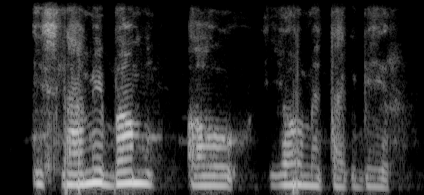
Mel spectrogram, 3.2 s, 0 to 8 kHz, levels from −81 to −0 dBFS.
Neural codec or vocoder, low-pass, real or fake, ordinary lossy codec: none; 7.2 kHz; real; Opus, 16 kbps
